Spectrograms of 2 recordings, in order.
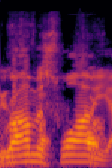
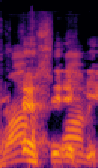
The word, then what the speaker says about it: Ramaswamy: Ramaswamy. I don't know why I can't pronounce that guy. – Yeah, Ramaswamy. You threw me off when you mispronounced.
